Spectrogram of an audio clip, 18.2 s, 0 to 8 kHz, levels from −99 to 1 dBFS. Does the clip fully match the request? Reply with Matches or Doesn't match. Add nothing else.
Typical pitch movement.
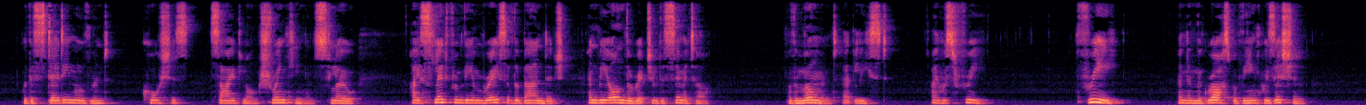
Doesn't match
